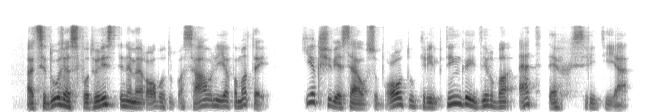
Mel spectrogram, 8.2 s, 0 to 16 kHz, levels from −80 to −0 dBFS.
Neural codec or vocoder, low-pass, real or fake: codec, 16 kHz, 0.8 kbps, ZipCodec; 7.2 kHz; fake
